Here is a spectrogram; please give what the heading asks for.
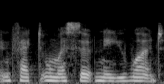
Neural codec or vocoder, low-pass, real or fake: vocoder, 22.05 kHz, 80 mel bands, WaveNeXt; 7.2 kHz; fake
